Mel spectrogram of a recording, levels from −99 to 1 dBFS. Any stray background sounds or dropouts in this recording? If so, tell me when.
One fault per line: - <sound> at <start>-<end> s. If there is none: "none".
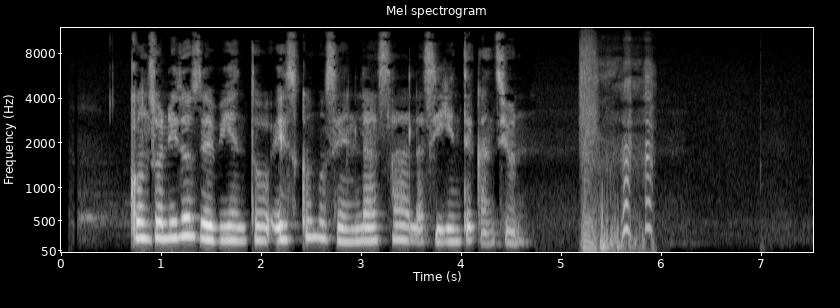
- laugh at 5.2-6.0 s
